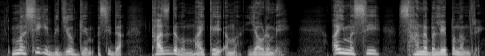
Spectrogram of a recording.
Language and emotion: Manipuri, surprised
